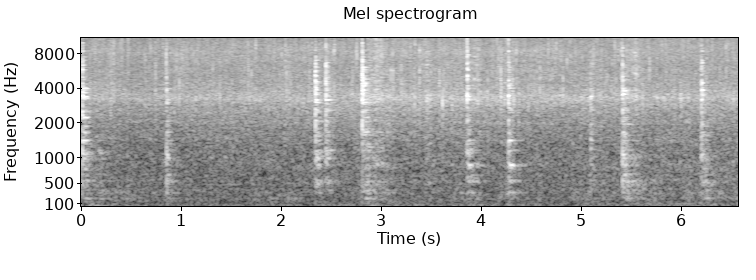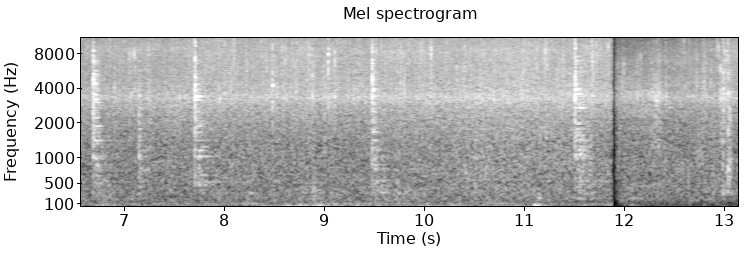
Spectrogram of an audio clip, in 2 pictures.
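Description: Garlic slices sizzling in butter and olive oil on a gas grill's flat griddle plate, with metal tongs clicking and scraping on the plate as they stir. The sizzling cuts off suddenly near the end.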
